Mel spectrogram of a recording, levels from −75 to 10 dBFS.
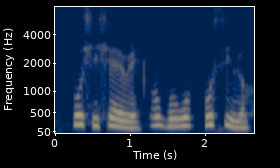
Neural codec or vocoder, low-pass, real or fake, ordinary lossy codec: codec, 16 kHz, 16 kbps, FunCodec, trained on Chinese and English, 50 frames a second; none; fake; none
